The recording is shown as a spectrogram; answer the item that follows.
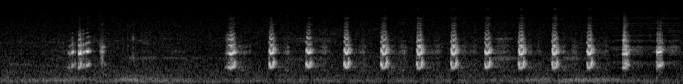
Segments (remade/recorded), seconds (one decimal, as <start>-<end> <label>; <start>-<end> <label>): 0.0-6.1 recorded; 6.1-6.8 remade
